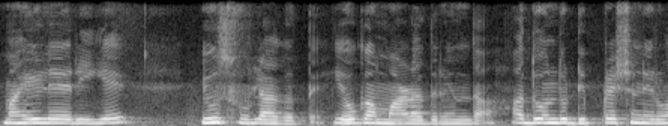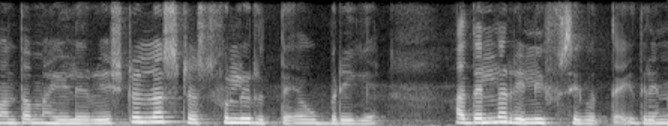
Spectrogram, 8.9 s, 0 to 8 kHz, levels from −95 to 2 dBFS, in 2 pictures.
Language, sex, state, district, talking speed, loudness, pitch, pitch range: Kannada, female, Karnataka, Raichur, 115 wpm, -14 LUFS, 235 Hz, 215-250 Hz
